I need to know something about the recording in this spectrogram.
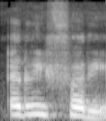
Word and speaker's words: referee: In referee also. Referee. So re is the last syllable.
